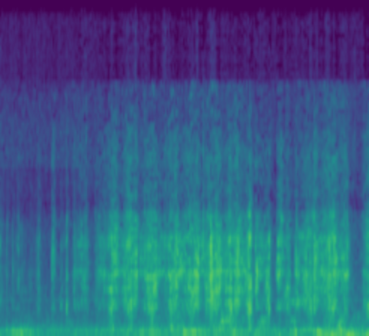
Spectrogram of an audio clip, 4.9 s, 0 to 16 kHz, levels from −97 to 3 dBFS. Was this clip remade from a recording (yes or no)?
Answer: yes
